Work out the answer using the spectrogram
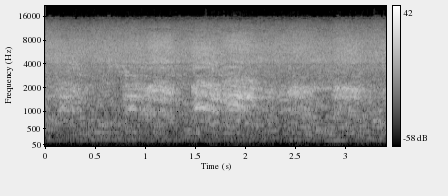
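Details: Crow calling while taking a bath: a run of hoarse, drawn-out caws, several close together then spaced, against a noisy, hissing background.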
